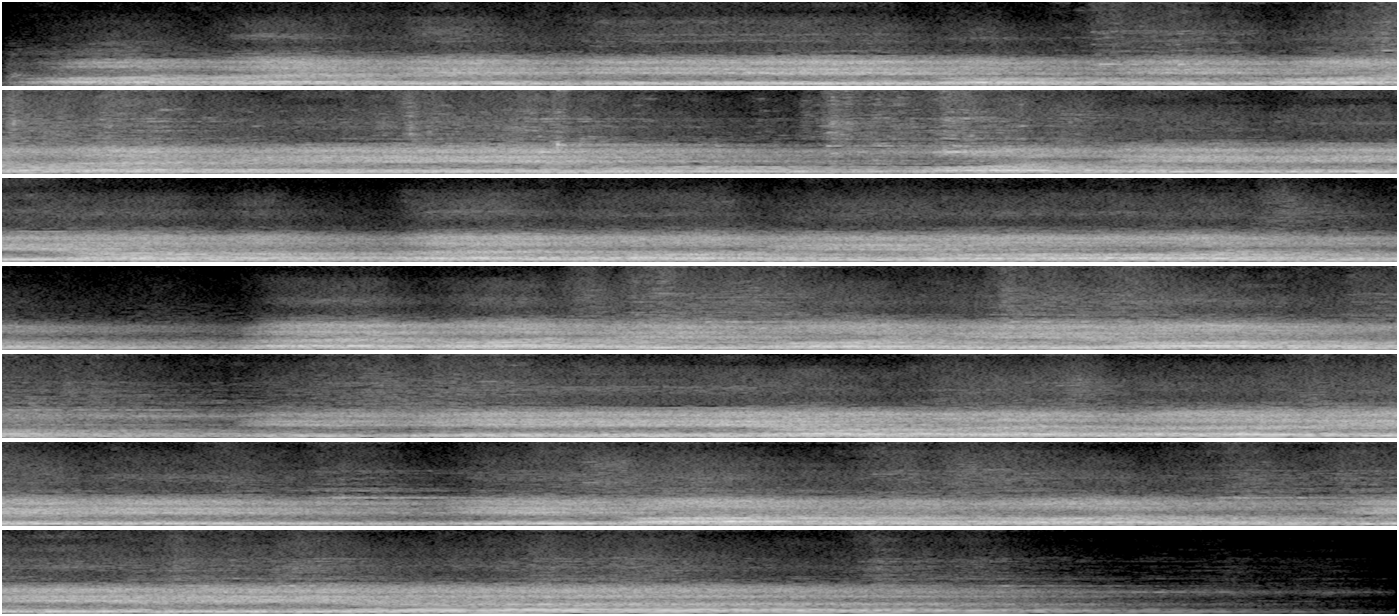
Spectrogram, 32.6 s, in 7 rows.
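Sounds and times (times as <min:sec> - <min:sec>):
choir singing: 0:00.0 - 0:32.0.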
